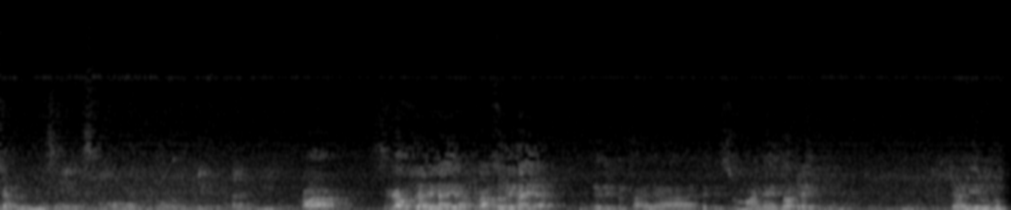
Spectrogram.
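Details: Adult male speaker; ordinary speech.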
